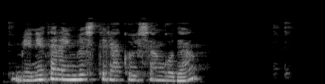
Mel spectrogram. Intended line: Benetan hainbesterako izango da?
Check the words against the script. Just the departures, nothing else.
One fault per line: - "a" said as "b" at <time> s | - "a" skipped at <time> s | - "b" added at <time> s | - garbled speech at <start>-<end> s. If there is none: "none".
none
